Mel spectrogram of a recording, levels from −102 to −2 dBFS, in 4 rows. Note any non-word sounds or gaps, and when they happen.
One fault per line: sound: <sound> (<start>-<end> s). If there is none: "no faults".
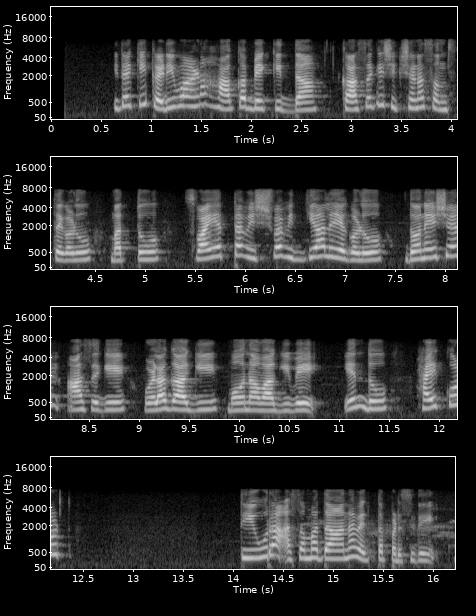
no faults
